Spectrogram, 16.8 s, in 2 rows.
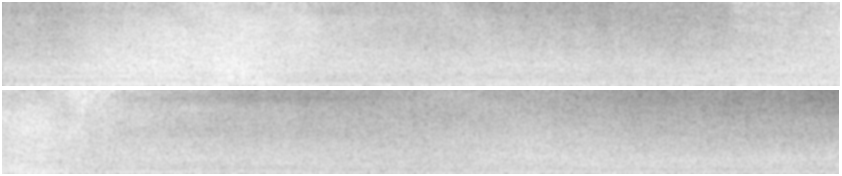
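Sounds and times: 
highway traffic: 0:00.0 - 0:16.7.

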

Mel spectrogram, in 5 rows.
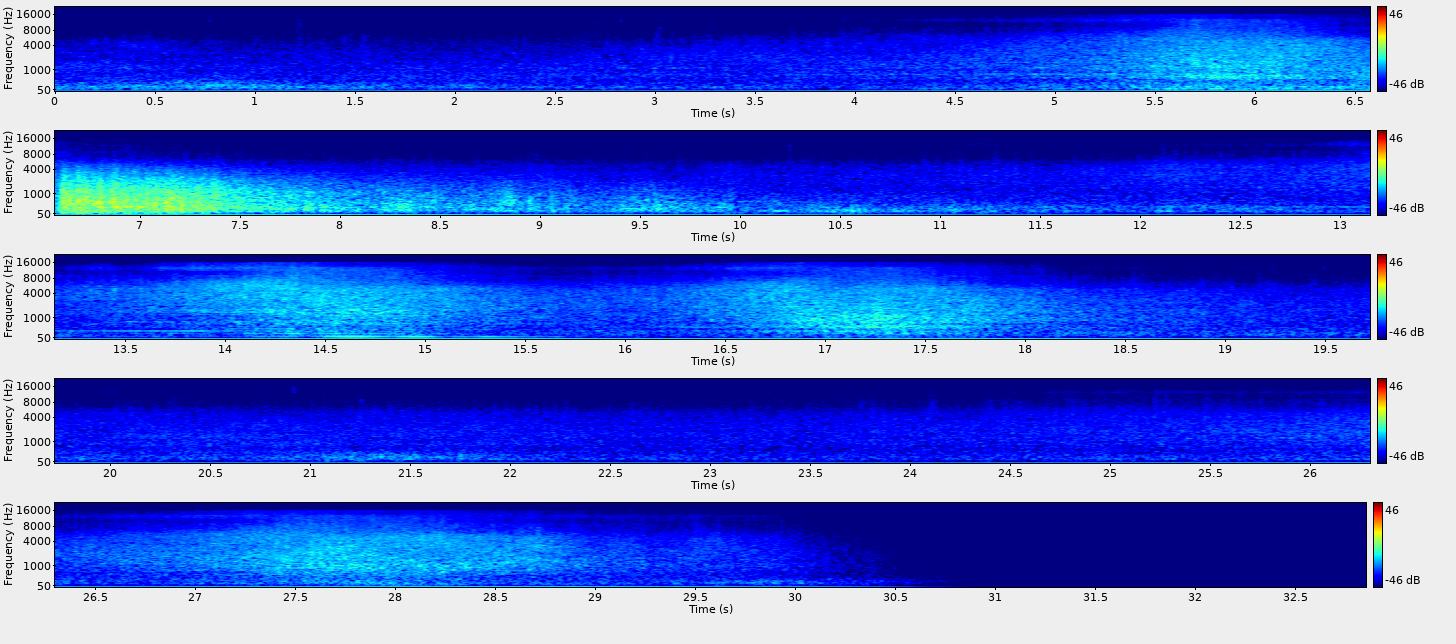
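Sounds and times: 
rain: 0:00.0 - 0:30.8
light highway traffic at 50-60 MPH: 0:01.0 - 0:08.9, 0:11.0 - 0:20.9, 0:24.6 - 0:30.4
thunder: 0:05.8 - 0:11.3.

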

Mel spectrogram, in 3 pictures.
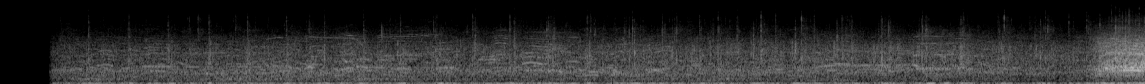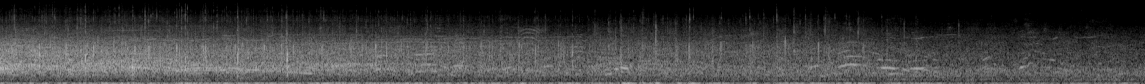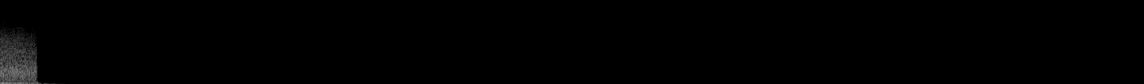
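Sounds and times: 
crowds: 0:00.5 - 0:23.3.

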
